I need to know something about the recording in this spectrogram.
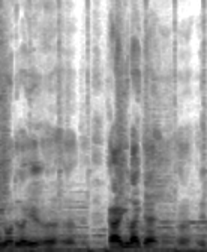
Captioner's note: grunts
